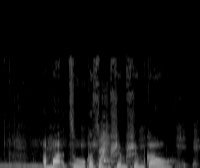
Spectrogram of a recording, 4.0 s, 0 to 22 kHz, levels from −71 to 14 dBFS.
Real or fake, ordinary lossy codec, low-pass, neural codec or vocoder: fake; AAC, 64 kbps; 14.4 kHz; vocoder, 44.1 kHz, 128 mel bands every 512 samples, BigVGAN v2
